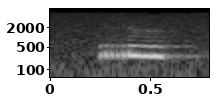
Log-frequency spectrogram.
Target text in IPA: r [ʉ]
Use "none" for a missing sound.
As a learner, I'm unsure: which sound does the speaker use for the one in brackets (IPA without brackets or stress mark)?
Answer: ʉ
